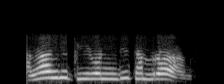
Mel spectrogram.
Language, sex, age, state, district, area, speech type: Manipuri, male, 60+, Manipur, Kakching, rural, conversation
